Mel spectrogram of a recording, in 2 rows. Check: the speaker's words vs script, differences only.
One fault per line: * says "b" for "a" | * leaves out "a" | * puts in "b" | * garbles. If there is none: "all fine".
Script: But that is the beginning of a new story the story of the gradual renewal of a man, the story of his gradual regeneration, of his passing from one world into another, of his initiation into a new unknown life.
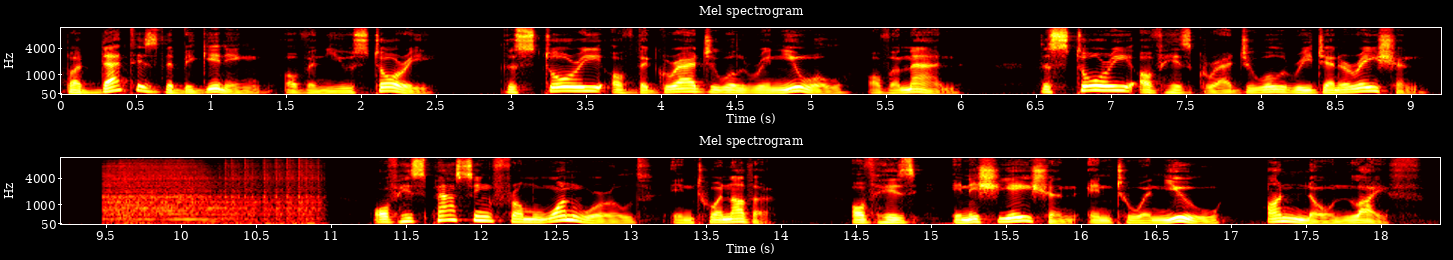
all fine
